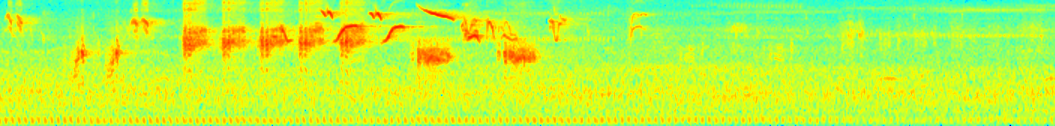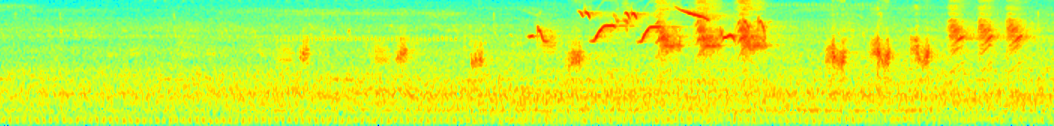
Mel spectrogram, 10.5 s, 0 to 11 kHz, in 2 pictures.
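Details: Oriental Reed Warbler singing at a river on 29 June 2013, the first heard there in two years: bursts of harsh, grating notes repeated rapidly, pausing midway, with clear whistled sliding notes from another bird mixed in.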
